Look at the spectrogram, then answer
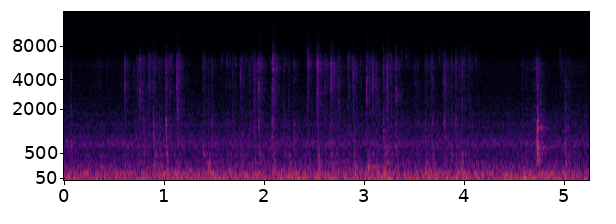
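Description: Someone types a username and password on a computer keyboard, a quick uneven patter of key clicks over a low room hum, with short pauses between bursts and no voices.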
